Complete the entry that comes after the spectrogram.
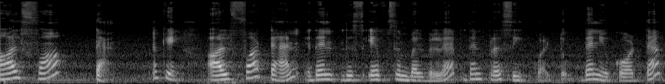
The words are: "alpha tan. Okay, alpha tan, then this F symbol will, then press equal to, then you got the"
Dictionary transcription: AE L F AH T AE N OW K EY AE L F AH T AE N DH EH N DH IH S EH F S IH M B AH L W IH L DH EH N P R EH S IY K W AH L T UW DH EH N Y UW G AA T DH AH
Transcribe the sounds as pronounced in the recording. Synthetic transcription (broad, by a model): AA L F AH T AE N OW K EY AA L F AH T AE N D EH N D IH S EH P S IH M B AH L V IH L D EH N P R EH S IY K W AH L T UW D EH N Y UW G AA T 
